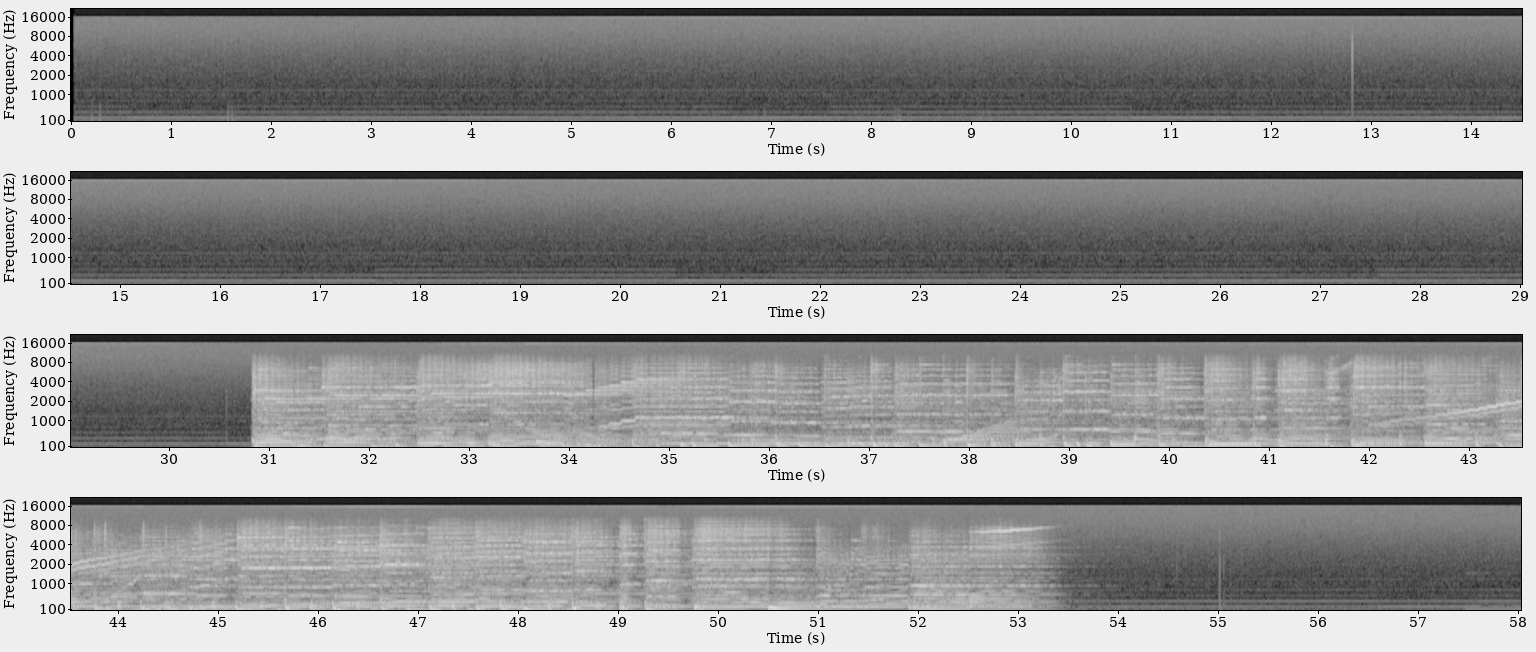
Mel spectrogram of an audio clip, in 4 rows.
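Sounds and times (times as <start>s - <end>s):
faint electrical hum: 0.0s - 58.0s
tape hiss: 0.0s - 58.0s
faint ticks: 12.8s - 13.0s.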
